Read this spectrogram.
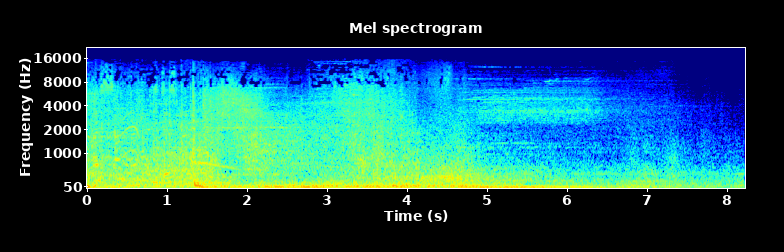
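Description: A building explodes with a loud rumbling blast.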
